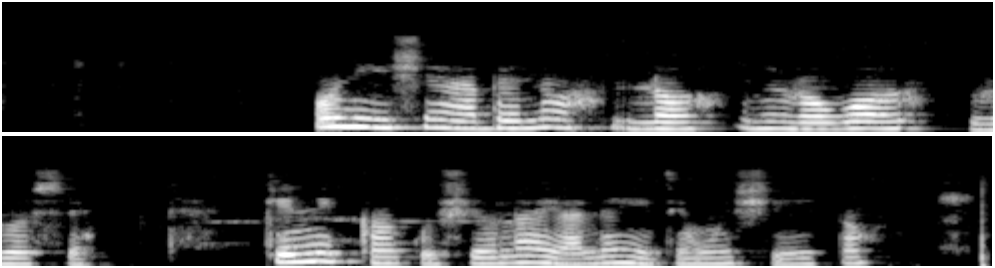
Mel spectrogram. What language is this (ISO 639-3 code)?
yor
